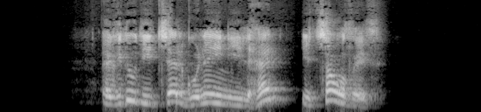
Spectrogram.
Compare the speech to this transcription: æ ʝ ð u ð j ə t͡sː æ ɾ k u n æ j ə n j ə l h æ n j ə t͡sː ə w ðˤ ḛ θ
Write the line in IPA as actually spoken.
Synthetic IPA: æ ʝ ð u ð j ə t͡sː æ ɾ ɡ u n æ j ə n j ə l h æ n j ə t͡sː ɑ w ðˤ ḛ θ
